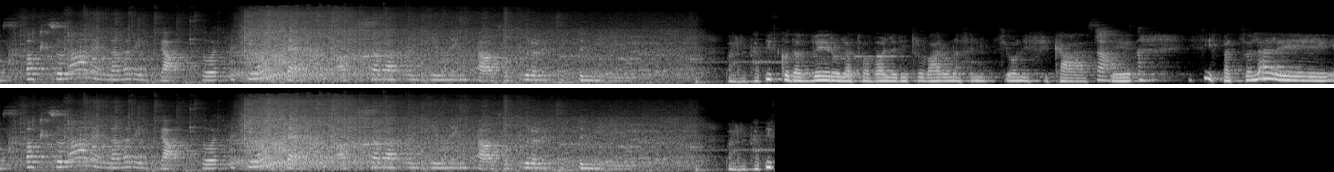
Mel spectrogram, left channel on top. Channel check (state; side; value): drops out; right; at 7.8 s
